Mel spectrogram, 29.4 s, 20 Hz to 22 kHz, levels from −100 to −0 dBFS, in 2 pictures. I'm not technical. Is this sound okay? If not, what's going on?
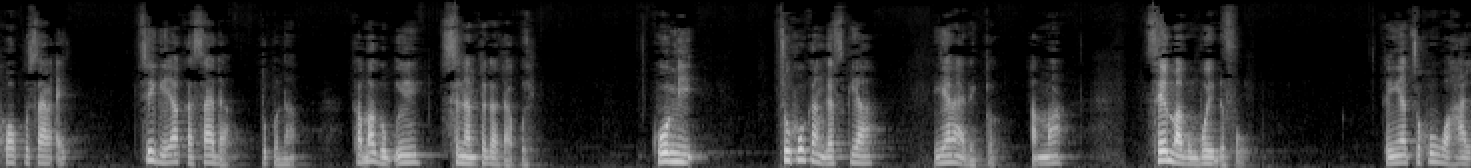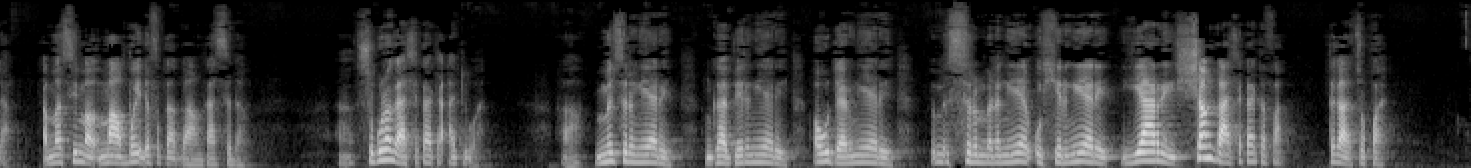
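No. Throughout the clip the speech has artefacts of different kinds layered together rather than one clean sound. This is transcoding between lossy codecs. The recording was likely squeezed by one space-saving format, WMA, and then squeezed again by another, HE-AAC. The second format spent effort reproducing the first one's flaws and added its own, so both sets of artefacts remain audible together.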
